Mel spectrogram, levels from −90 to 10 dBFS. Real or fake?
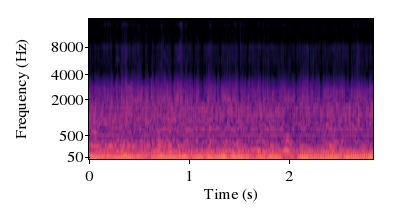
fake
